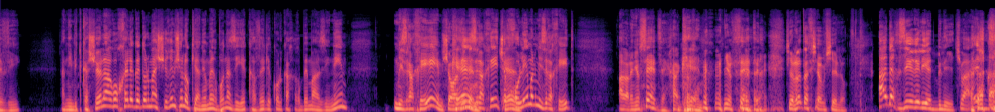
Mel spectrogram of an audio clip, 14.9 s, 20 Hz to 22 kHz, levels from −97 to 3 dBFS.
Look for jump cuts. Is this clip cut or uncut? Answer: uncut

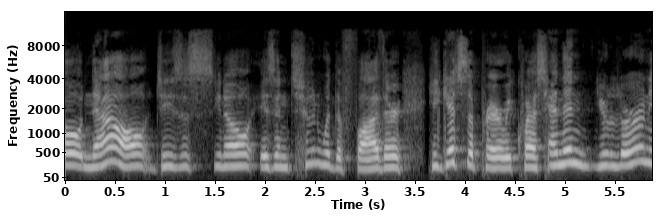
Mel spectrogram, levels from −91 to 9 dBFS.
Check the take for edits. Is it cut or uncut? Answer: cut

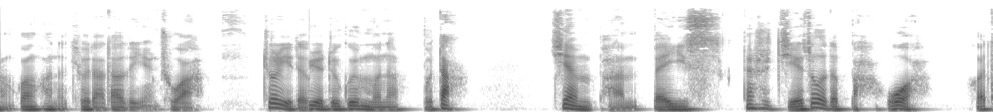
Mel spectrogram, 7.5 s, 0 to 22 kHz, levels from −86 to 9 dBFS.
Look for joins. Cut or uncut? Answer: cut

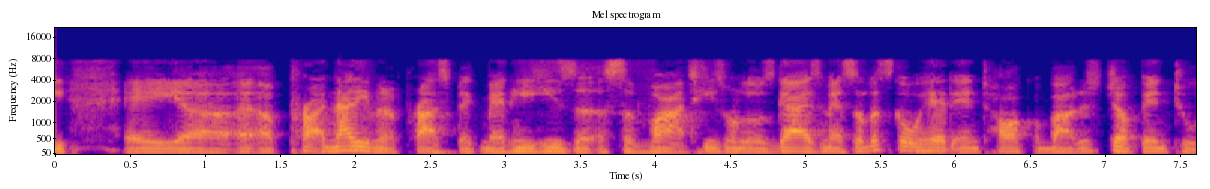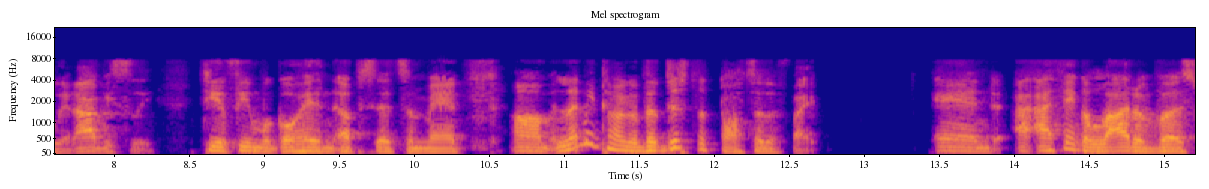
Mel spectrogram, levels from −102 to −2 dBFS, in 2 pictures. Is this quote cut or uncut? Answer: uncut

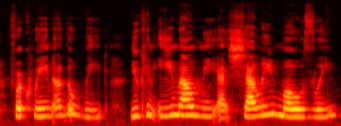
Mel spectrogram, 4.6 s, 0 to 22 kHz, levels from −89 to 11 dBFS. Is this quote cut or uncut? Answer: uncut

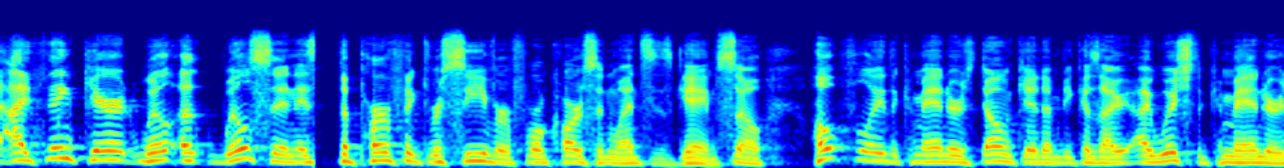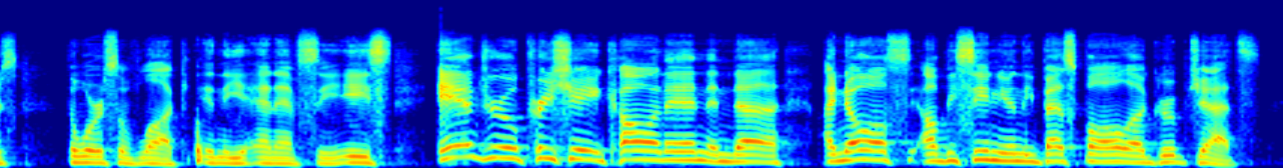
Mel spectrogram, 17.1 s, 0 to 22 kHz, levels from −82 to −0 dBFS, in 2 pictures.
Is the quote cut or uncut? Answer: cut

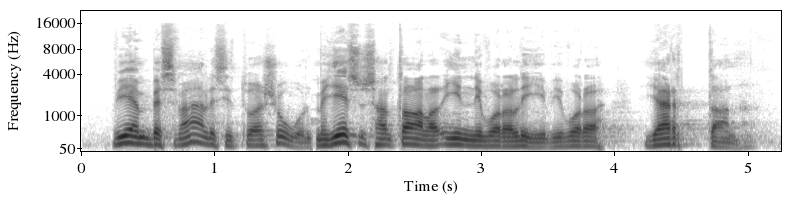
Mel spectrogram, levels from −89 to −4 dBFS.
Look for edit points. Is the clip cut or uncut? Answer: cut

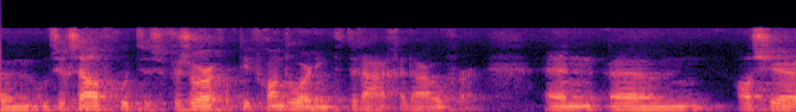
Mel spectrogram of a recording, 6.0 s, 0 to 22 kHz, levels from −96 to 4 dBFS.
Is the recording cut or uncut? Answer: uncut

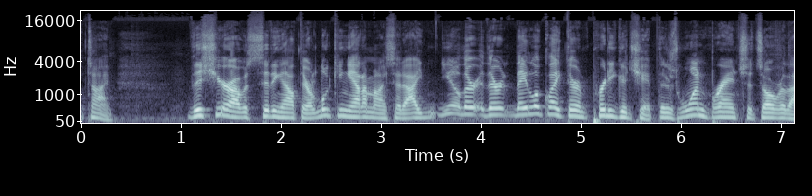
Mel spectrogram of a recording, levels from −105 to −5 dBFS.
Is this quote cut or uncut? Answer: cut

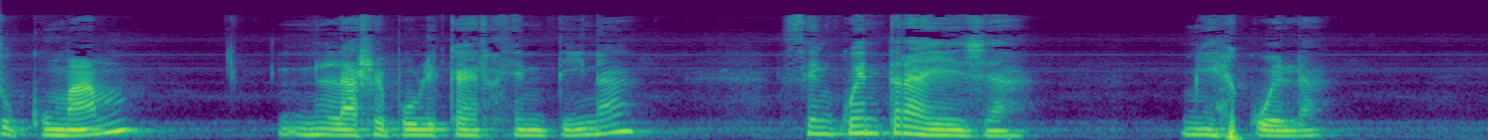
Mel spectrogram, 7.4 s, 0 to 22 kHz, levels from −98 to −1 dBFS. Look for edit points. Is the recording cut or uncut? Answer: uncut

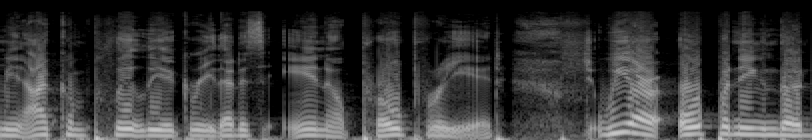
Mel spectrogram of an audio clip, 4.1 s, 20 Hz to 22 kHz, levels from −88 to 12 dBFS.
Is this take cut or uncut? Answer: cut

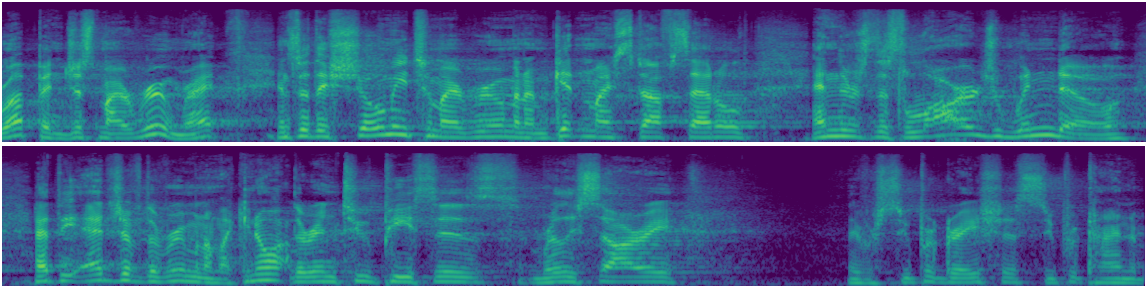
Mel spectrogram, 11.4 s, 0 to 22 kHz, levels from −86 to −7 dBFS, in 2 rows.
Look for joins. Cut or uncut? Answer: cut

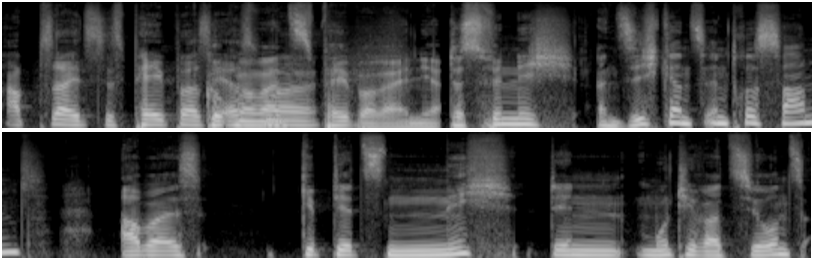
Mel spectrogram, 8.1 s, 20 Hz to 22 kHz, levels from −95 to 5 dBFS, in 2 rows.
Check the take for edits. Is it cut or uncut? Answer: cut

